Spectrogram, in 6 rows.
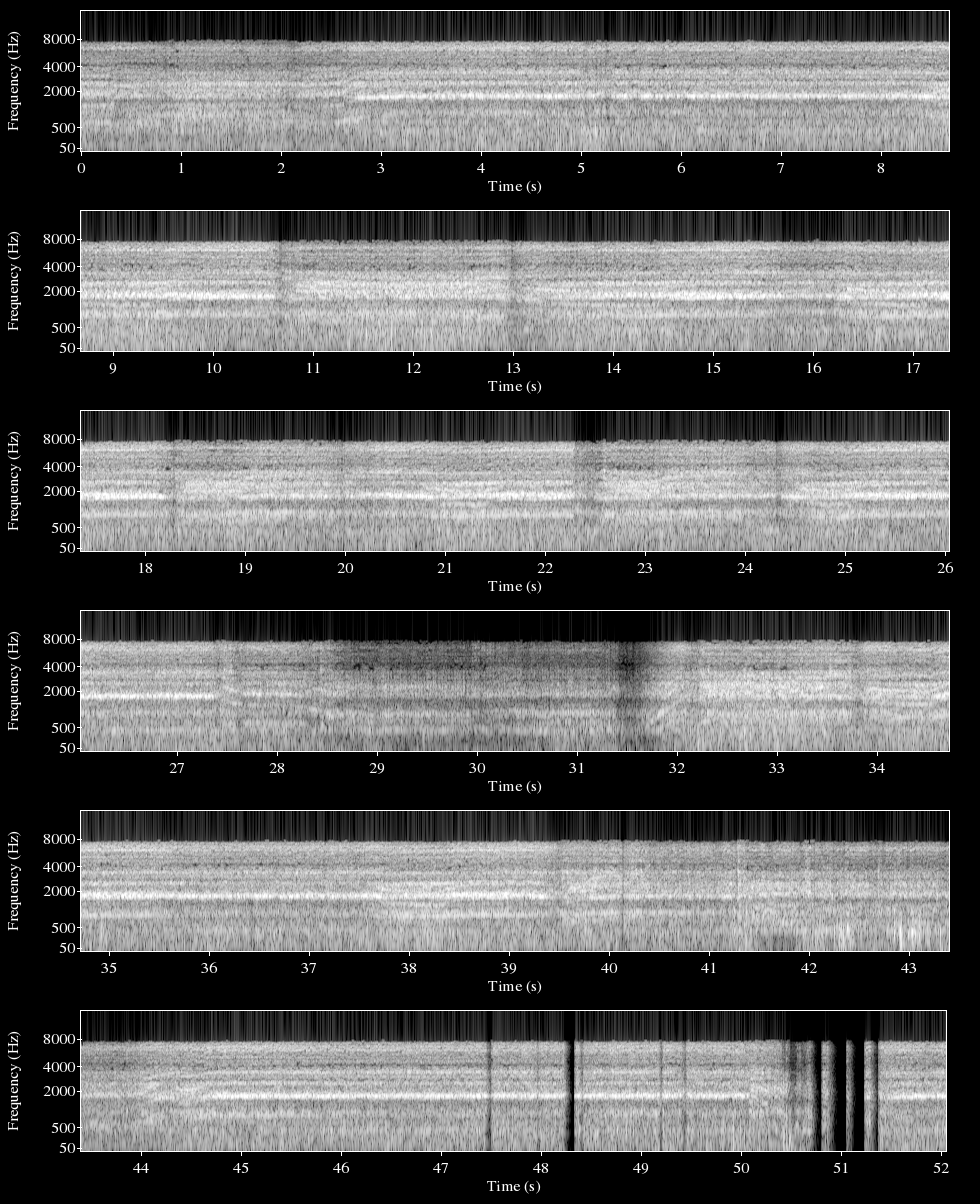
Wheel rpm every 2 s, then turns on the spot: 160, 210, 240, 230, 210, 210, 200, 220, 220, 220, 220, 220, 220, 210, 90, 70, 190, 220, 230, 220, 210, 170, 210, 230, 210, 170.
none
